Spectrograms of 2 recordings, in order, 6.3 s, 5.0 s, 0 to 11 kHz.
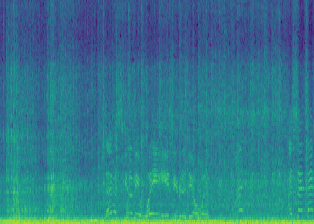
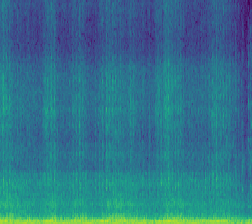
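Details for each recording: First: Classic Mopar drag race car after exhaust welding, with a no-choke race carburetor and jets not yet tuned. It runs loud, deep and steady as a throaty V8 rumble with no knocks or misses. The running is normal, just very loud. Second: Classic Mopar V8 drag car at idle with throttle blips: a loud, lumpy idle with a raspy puffing edge, newly audible, from a leaking exhaust sleeve, i.e. an exhaust leak.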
